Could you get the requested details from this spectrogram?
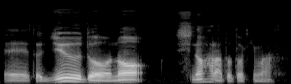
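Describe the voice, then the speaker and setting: Male host, Osaka dialect, casual comic banter, lively pitch, close dry sound with faint music. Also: takes it slowly, dry recording. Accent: Osaka Japanese. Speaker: radio show host. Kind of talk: casual comedic chat.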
